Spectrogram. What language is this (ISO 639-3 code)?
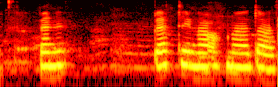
isl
